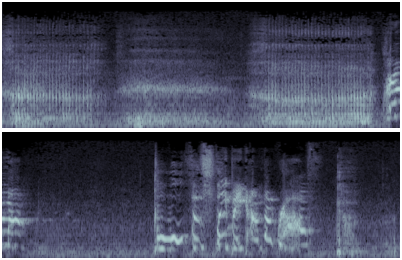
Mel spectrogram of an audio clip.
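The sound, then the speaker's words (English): A voice imitates the loud snoring of a wolf falling asleep on a roof in a story: two long, rasping breath cycles with broad noisy texture, followed by snuffly, whistling snorts and wheezy sounds, fairly loud with no other talking. “And the wolf sat on that roof for a while, but then he kind of got settled in and he started to fall asleep and he started to snore.”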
